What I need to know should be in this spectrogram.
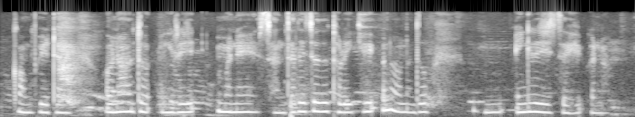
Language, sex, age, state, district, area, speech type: Santali, female, 18-30, West Bengal, Paschim Bardhaman, rural, spontaneous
